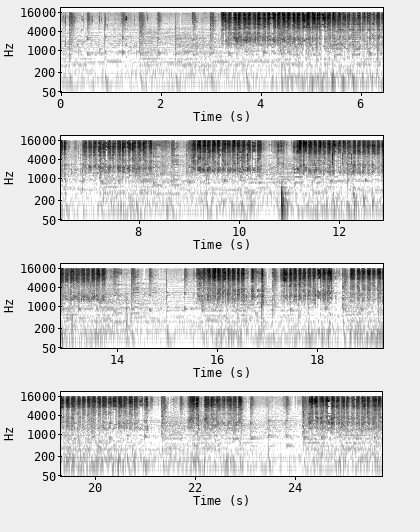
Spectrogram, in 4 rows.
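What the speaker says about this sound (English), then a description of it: "So I'm gonna go ahead and sand this piece" Hand sanding of a 3D-printed PLA Halo Needler part, with steady rubbing strokes repeating in bursts for the whole stretch under faint background music, plus one sharp click near the middle.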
